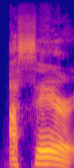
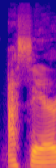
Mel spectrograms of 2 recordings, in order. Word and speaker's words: hacer: Hacer is a really useful verb to use because we're always asking, what did you do over the weekend? And so this is the verb. Remember, the H is silent.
